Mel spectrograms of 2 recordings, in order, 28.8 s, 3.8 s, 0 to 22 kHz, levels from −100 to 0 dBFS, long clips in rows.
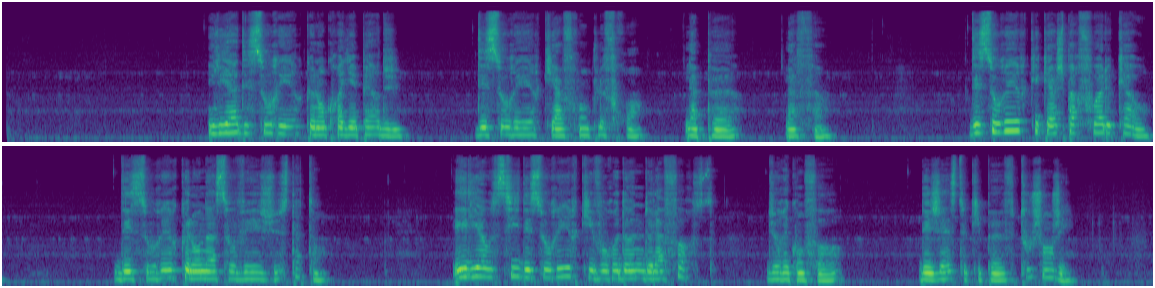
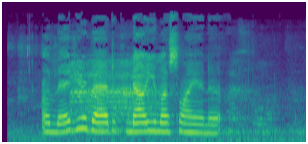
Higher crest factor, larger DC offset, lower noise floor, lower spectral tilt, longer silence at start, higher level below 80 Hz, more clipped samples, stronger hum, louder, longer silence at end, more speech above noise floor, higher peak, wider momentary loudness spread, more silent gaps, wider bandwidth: about the same, 22 dB vs 18 dB; neither; first, -74 dBFS vs -46 dBFS; first, -4.5 dB/octave vs -3 dB/octave; first, 2.6 s vs 0.2 s; second, -68 dBFS vs -54 dBFS; neither; neither; second, -34 LUFS vs -22 LUFS; first, 0.95 s vs 0.05 s; first, 40 dB vs 23 dB; second, -14 dBFS vs -6 dBFS; second, 12 LU vs 22 LU; neither; about the same, 17 kHz vs 16 kHz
